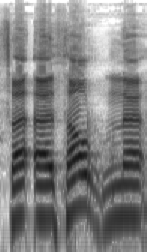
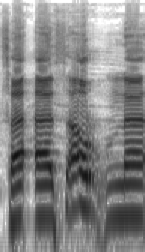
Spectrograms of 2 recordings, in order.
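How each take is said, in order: Both takes have the same delivery.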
